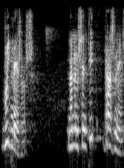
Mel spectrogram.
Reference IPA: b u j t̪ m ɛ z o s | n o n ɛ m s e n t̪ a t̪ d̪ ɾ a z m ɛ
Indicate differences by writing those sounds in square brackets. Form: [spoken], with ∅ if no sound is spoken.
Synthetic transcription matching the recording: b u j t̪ m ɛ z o s | n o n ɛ m s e n t̪ [i] t̪ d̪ ɾ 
